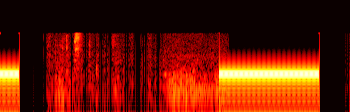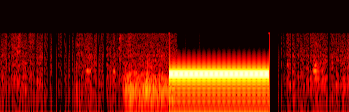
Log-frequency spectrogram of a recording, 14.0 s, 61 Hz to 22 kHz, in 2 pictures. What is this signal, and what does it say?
Ringback tone (North America), 440 + 480 Hz.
